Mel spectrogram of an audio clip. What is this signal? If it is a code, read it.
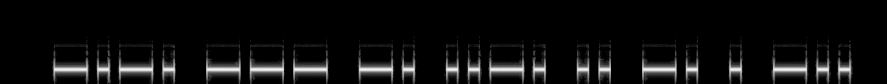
Morse code, heard as a keyed tone, about 11 wpm, 700 Hz. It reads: CONFINED
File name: 11 WPM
